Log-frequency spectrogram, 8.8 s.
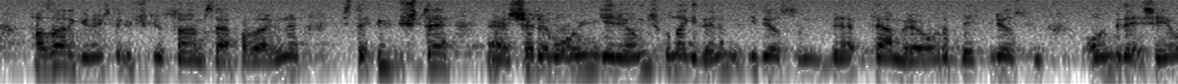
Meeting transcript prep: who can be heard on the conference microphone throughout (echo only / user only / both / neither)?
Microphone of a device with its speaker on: echo only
